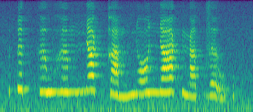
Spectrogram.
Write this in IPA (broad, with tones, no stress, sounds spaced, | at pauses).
ɗ ə˦˥ t̚ k ə˧ w ɣ əː˧ m ɲ a˦˥ k̚ t̪ a˧˩ m ɲ ɔ˨˦ ɲ aː˦˥ k̚ ŋ a˨˩ t̚ z ə̰˧˨ w ʔ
